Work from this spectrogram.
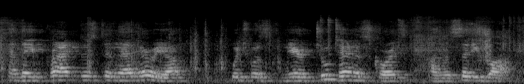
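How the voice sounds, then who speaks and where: Over noticeable background noise and with audible room echo, the speech moves at a moderate pace. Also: man. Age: 70s. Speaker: alumnus and award donor. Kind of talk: awards ceremony speech.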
